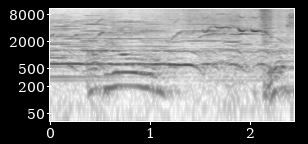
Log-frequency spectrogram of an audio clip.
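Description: A live reggae band playing, with a man's voice on long, sliding held notes over it.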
